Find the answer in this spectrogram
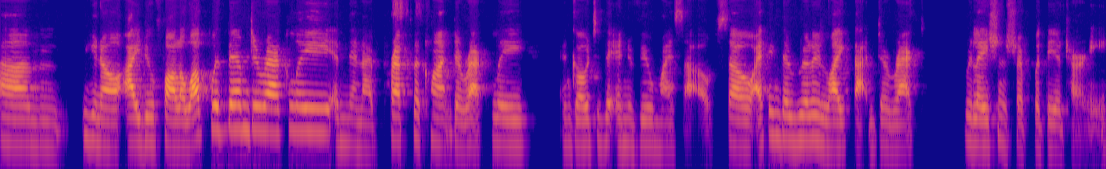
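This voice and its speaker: With an unremarkable speaking voice, a woman of fairly low pitch talks at a moderate pace with ordinary pitch variation and big swings in loudness. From immigrated to the US at age ten. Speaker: immigration lawyer. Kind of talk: interview. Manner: casual, with frequent fillers.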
